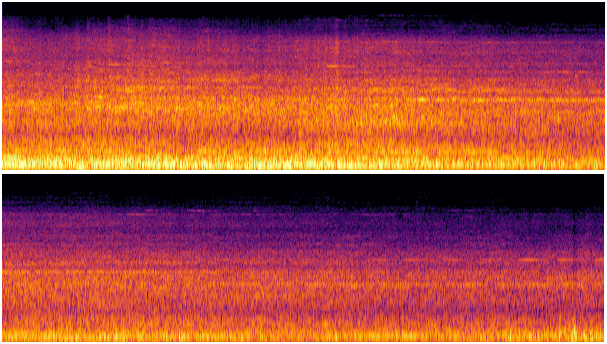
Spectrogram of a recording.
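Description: Double-stack intermodal container train's last cars rolling along the rails, the rumble fading steadily as the tail end moves away.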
